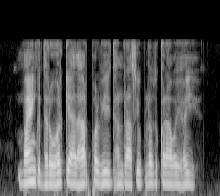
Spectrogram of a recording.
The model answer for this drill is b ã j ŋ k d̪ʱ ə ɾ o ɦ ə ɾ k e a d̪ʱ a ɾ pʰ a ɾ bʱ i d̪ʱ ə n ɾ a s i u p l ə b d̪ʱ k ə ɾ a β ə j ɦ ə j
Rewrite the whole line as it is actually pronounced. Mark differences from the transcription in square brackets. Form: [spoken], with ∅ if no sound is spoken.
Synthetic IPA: b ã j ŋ k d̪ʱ ə ɾ o ɦ ə ɾ k e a d̪ʱ a ɾ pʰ [ə] ɾ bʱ i d̪ʱ ə n ɾ a s i u p l ə b d̪ʱ k ə ɾ a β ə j ɦ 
